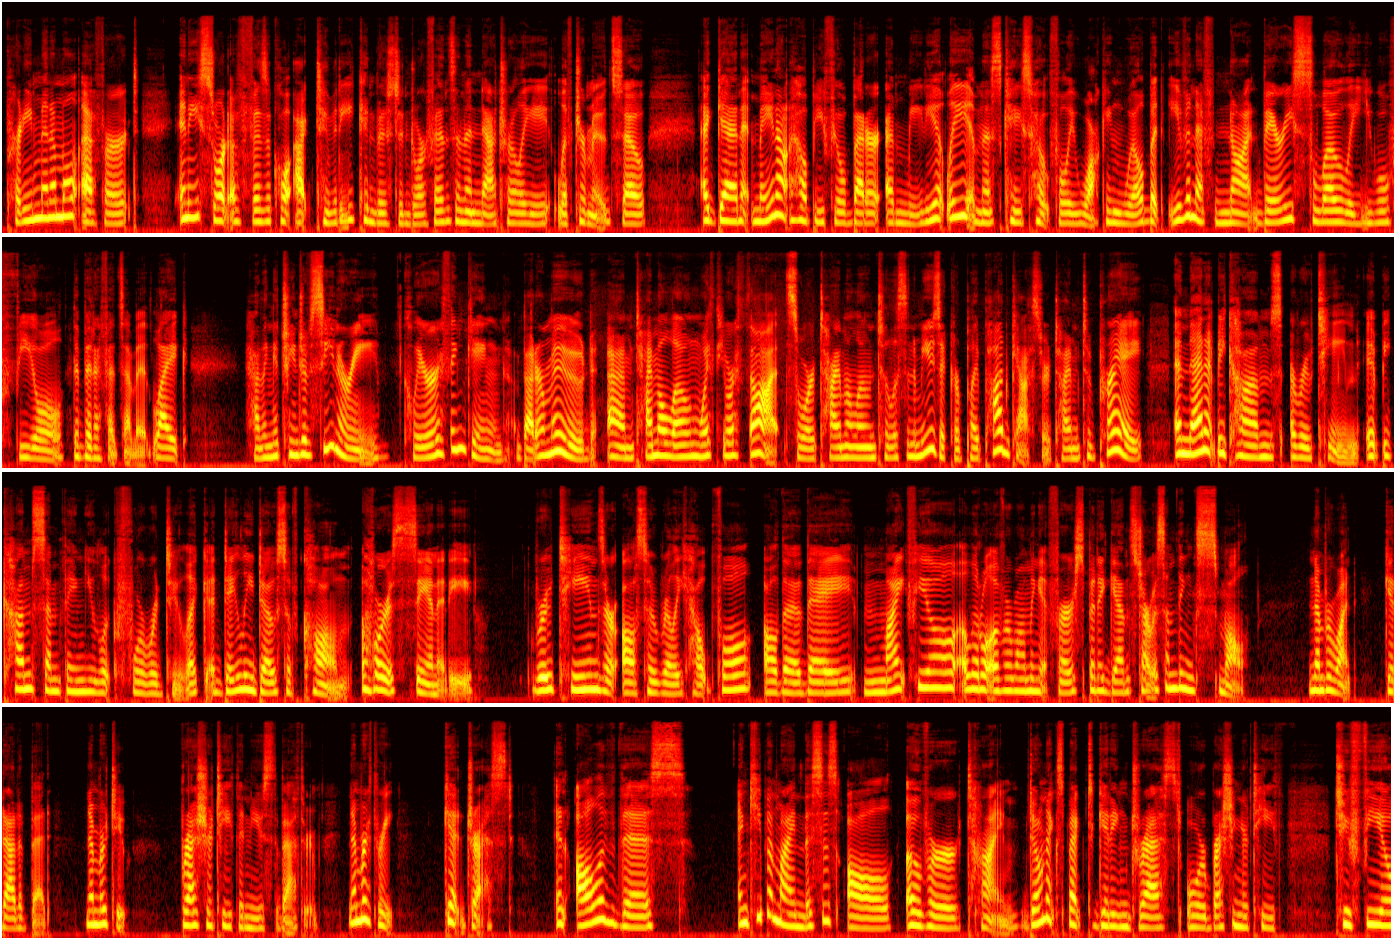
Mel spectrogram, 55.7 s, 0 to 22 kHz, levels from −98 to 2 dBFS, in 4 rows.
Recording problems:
abrupt cut into speech; at the end

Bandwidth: 17 kHz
